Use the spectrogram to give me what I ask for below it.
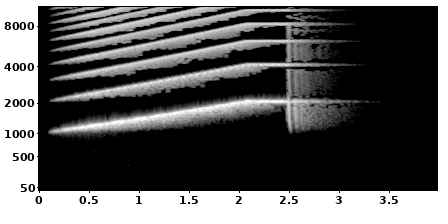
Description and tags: Synth Gliss, B
A very quick and dirty octave glissando made using a synthesizer as requested. This version has a chorus effect added to it.
An example of how you might credit is by putting this in the description/credits:
Originally created on 7th December 2016 using the "Massive" synthesizer and Cubase.
alarm, chorus, glissando, synth, synthesiser, synthesizer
